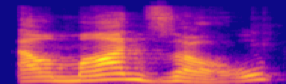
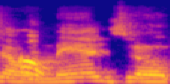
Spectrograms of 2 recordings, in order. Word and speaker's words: Almanzo: seat this morning, I do have the wonderful Elmanso. And actually the correct pronunciation is Almanzo, but we said it wrong for five years.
